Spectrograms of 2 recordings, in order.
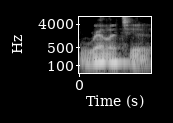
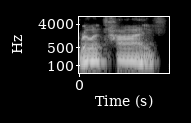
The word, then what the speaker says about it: relative: So English added an E to that Latin root to get relative. And you don't pronounce it relative. It's still pronounced relative, right?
